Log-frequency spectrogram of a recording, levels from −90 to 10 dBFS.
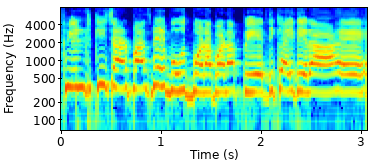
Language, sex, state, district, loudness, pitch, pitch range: Hindi, female, Bihar, Sitamarhi, -14 LUFS, 305 Hz, 295-340 Hz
